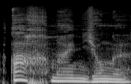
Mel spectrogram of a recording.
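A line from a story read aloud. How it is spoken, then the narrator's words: Moved sigh. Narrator (German): seufzte die Füchsin gerührt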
